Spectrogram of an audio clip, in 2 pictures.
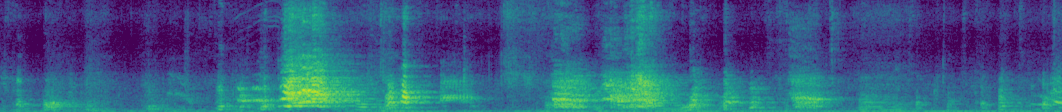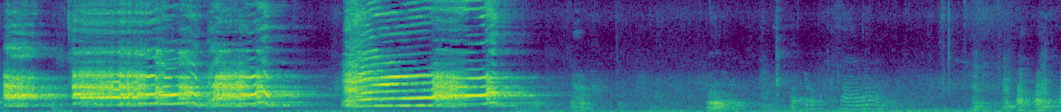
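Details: Ayam Ketawa chicken among a family of Pelung Bangkok chickens: scattered clucks, then a loud choppy crow broken into rapid segments, and a second rising crow, with low steady background hum throughout.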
